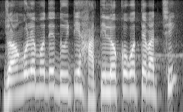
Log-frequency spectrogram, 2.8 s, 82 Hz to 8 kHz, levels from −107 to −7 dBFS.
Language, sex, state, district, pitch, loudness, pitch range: Bengali, male, West Bengal, Cooch Behar, 200 Hz, -17 LUFS, 185-215 Hz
